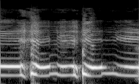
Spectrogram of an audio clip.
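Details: Sick, sleepy, grumpy baby: brief high-pitched cry in two fussy bursts with short catching breaths; infant crying.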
